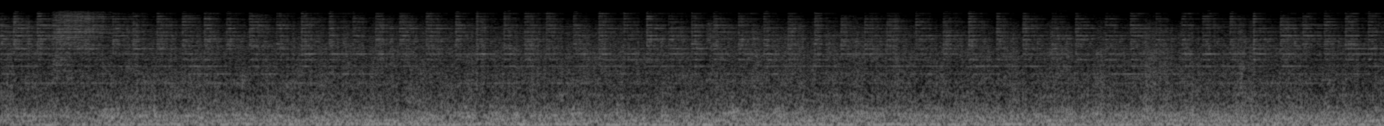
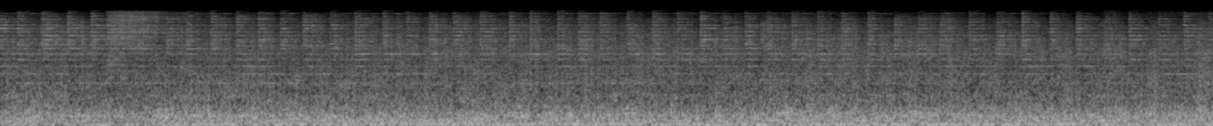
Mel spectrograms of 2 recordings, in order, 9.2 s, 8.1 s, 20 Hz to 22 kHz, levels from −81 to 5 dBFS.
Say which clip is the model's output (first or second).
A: second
